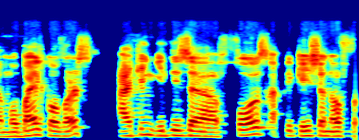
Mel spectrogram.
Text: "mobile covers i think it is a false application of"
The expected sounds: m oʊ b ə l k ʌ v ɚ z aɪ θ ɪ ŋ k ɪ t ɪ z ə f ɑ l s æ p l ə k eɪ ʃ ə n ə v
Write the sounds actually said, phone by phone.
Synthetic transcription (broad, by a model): m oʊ b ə l k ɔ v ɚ s aɪ t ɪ ŋ k ɪ t ɪ z ə f ɑ l s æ p l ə k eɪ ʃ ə n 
